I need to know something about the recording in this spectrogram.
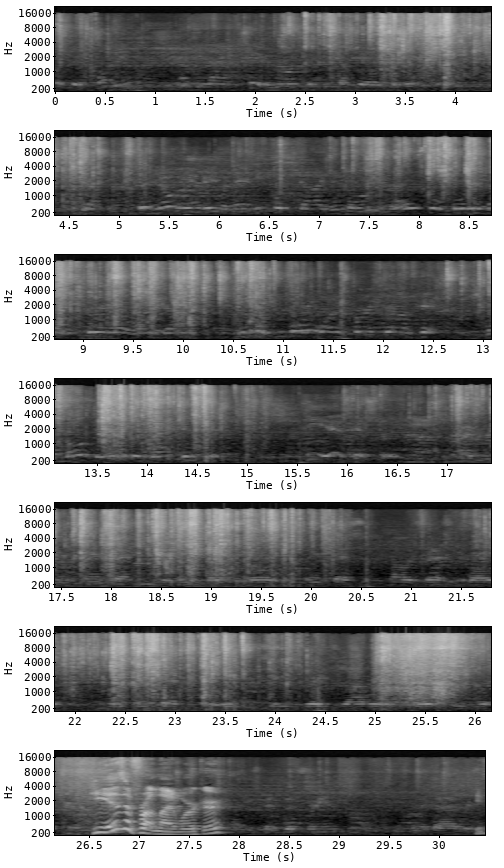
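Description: Foil trading-card pack wrappers crinkling and tearing as packs are opened and handled, in repeated irregular bursts of a second or two. A brief voice sound near the end is the loudest moment.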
